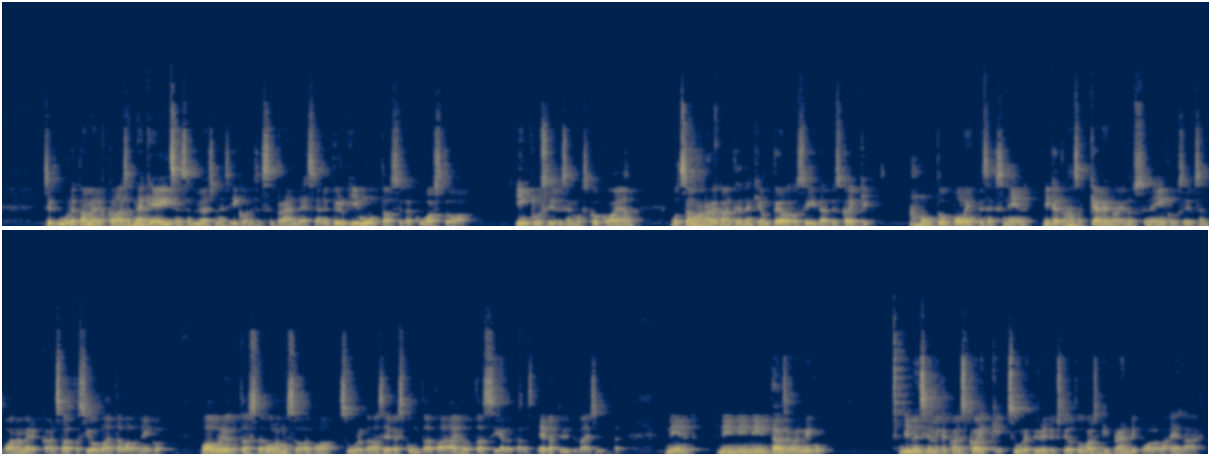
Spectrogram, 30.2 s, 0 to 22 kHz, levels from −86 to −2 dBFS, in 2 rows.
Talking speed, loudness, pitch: 140 wpm, -24 LUFS, 345 Hz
